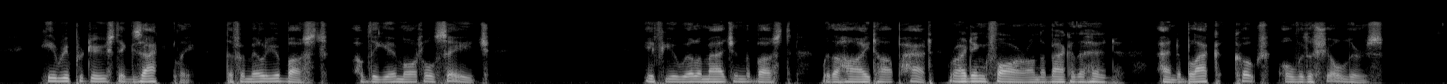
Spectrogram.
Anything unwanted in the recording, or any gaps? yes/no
no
